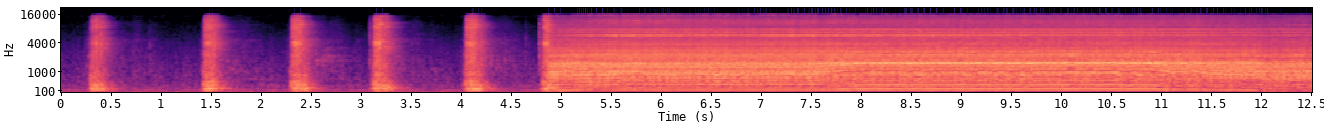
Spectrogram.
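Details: Nitro RC engine, cold start after priming fuel to the carburetor: five hand-spun cranks, then it catches into a steady high buzz that climbs briefly and settles; clean normal start and run.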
